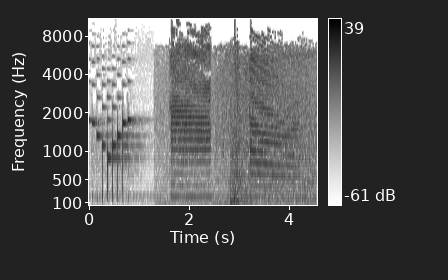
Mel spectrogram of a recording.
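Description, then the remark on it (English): A truck horn honks in long, loud, sustained blasts, following a quick run of short beeping toots. No voices are heard. “The little bird just got hit by the truck.”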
